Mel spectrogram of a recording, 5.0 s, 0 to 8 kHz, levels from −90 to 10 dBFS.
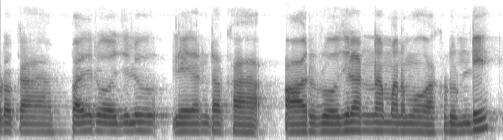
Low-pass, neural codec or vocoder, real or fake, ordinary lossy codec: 7.2 kHz; none; real; Opus, 32 kbps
